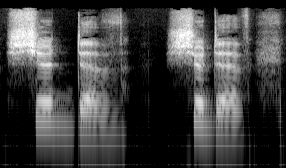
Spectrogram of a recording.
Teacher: You have to make sure you get that D and then the strong V. Vibration with the bottom lip, remember.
